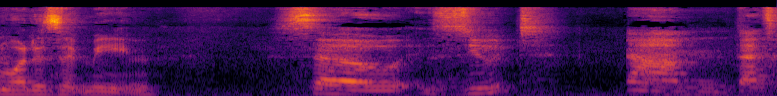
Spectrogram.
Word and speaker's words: Zoet: your company and what does it mean so zoot that's how it's pronounced it means sweet gentle and soft and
